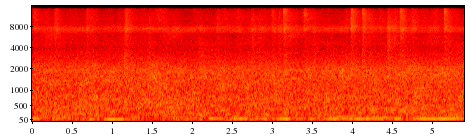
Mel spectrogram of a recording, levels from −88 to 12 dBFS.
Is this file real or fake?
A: fake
